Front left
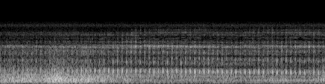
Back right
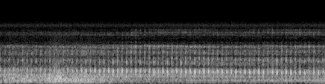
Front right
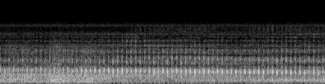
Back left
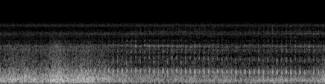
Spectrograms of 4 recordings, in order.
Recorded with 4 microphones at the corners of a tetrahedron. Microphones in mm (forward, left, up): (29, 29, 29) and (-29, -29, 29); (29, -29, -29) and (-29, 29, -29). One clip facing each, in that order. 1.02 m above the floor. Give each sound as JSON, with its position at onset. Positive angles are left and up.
{"t": 0.0, "sound": "a helicopter", "azimuth_deg": -70}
